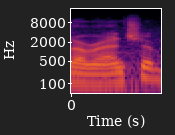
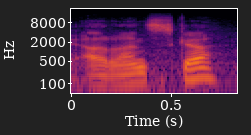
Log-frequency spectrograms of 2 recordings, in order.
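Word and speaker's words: Aranxta: On the left is Aranska Roos, not Arantxa, by the way, Aranska. We're trying to get the right pronunciation.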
